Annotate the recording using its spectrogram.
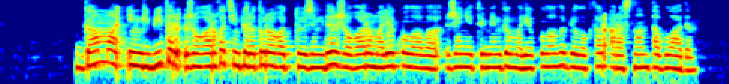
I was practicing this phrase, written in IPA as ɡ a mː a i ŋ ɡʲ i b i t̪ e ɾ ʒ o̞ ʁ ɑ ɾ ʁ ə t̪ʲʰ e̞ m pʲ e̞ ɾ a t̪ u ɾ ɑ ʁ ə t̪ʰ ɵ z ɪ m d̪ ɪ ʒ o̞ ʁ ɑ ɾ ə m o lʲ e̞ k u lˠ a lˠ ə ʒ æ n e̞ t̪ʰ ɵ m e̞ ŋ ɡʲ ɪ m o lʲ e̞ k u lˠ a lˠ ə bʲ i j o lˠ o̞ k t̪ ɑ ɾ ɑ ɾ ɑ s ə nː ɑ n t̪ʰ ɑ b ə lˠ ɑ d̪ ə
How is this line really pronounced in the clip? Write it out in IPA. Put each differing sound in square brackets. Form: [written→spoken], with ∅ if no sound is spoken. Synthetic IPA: ɡ a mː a i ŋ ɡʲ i b i t̪ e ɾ ʒ o̞ ʁ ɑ ɾ ʁ ə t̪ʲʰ e̞ m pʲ e̞ ɾ a t̪ u ɾ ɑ ʁ [ə→ɑ] t̪ʰ ɵ z ɪ m d̪ ɪ ʒ o̞ ʁ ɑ ɾ ə m o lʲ e̞ k u lˠ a lˠ ə ʒ æ n e̞ t̪ʰ ɵ m e̞ ŋ ɡʲ ɪ m o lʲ e̞ k u lˠ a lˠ ə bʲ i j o lˠ o̞ k t̪ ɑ ɾ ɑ ɾ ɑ s ə [nː→n] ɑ n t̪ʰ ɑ b ə lˠ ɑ d̪ ə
